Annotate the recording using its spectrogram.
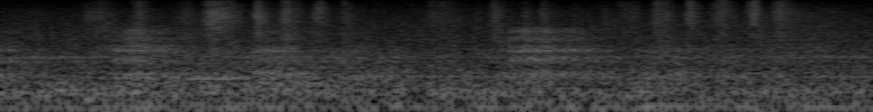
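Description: Faint scratching and rustling of fingers working oil into twisted hair and the scalp, with a few soft crackles near the end.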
